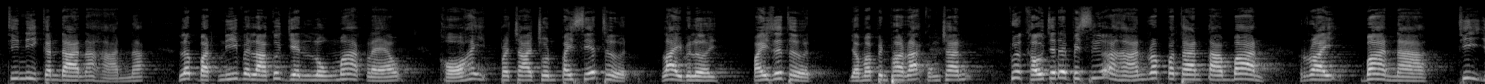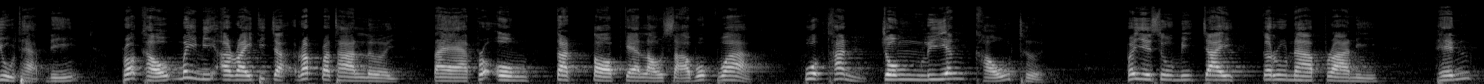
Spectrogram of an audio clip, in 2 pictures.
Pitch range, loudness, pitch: 180-235 Hz, -22 LUFS, 210 Hz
